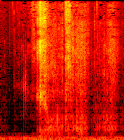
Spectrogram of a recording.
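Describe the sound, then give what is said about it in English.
Faint crunching and chewing as someone bites into bacon cheddar flavored sliders, a few soft crisp bites followed by quieter mastication. “Do you guys want to try these bacon cheddar flavored sliders?”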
